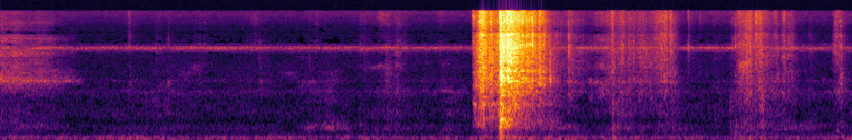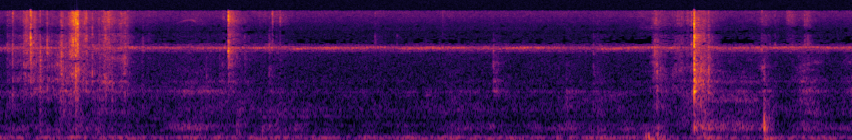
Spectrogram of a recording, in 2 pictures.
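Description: Quiet handling sounds of a small plastic spoon scooping powdered cinnamon from a plastic tub, with a few faint clicks and one louder, brief rustle about four seconds in.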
